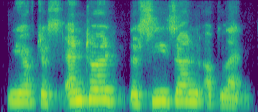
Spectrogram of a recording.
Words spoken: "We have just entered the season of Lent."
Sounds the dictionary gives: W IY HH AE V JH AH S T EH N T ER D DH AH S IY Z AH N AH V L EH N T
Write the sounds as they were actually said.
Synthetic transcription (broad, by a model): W IY HH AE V JH AH S T EH N T ER D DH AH S IY Z AH N AH V L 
